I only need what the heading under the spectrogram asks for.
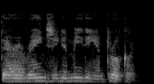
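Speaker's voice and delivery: deep, dropped, very quiet low voice. Coaching someone through a movie line, demonstrating it in a low voice. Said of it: "Go low".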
